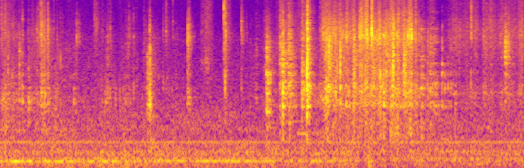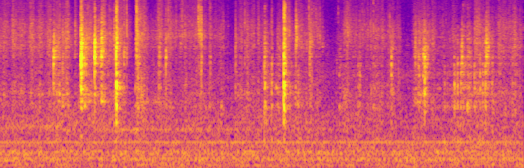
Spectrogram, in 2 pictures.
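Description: Faint gritty rustling of dry cornelian cherry tarhana crumbles rubbed and stirred by hand in a metal sieve and steel pan, with scattered small ticks of grains on metal. It swells a few seconds in and again about six seconds in.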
